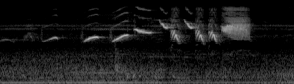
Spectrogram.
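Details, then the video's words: Strong tui-tui song of a double-collared seedeater in late molt: several rising whistled notes speed up into a rapid chain of sharp, descending chips, ending in a brief buzzy burst. "Papa-capim Tui Tui puro"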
